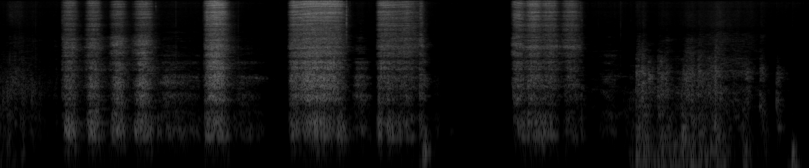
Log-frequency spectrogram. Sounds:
Sniff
